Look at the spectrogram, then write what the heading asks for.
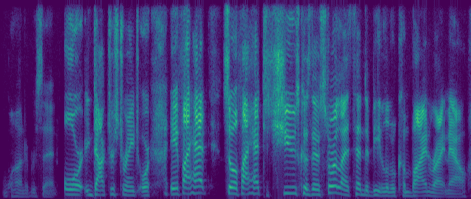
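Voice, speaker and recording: A woman guest on a casual podcast interview, a writer and voice actress, talking in an animated way and swearing freely. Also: fast talker, no room sound, clean studio sound. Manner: animated, swears freely, big pitch jumps when excited.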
